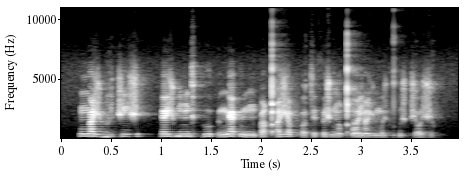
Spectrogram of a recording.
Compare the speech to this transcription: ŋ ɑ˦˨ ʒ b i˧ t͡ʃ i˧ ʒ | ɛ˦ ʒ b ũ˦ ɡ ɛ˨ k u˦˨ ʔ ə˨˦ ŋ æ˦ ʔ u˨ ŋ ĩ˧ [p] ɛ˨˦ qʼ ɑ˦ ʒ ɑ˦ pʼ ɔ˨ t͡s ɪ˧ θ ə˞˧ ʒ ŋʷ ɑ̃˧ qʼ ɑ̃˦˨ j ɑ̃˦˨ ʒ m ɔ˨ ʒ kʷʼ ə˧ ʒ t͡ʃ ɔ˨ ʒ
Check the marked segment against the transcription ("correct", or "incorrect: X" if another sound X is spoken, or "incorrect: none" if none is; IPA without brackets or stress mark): correct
